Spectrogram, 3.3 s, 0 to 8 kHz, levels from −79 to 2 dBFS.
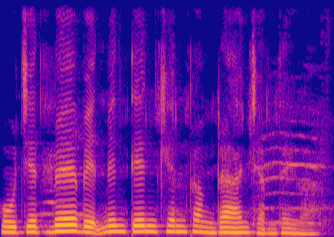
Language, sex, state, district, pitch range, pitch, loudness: Wancho, female, Arunachal Pradesh, Longding, 165-195 Hz, 185 Hz, -15 LUFS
